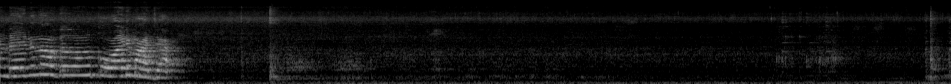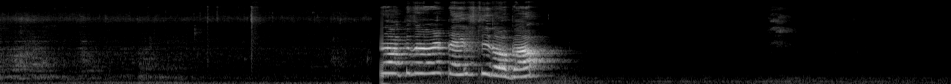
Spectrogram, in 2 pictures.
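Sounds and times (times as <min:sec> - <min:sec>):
fries sizzling in hot oil: 0:00.0 - 0:14.8.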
